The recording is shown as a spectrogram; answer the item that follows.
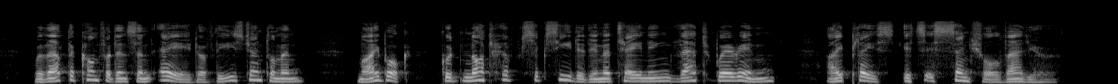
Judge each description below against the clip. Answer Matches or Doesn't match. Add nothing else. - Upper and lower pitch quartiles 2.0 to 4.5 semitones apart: Doesn't match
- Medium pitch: Matches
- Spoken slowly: Matches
